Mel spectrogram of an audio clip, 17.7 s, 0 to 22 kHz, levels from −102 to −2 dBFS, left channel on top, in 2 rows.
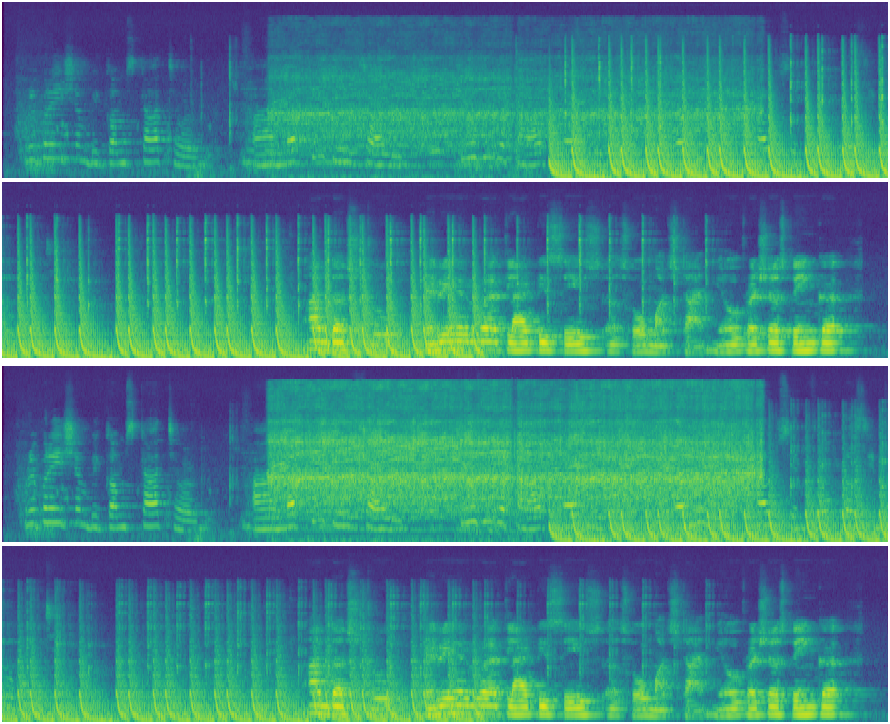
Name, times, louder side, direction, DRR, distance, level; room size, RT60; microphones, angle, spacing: voice 1, 0.2-2.0 2.5-4.1 4.5-6.2 6.7-9.4, right 5 dB, 45° right, 0.8 m, -30 dB
sound 1, 1.7-6.7 7.3-7.6 7.9-16.0 16.2-16.6, left 7 dB, 85° left, 1.3 m, -35 dB
sound 2, 2.6-7.6, right 10 dB, 70° right, 0.5 m, -21 dB
sound 3, 5.5-13.7, left 3 dB, 65° left, 0.8 m, -20 dB
voice 2, 11.9-17.4, left 1 dB, 5° left, 0.5 m, -18 dB
20.5 x 11.5 x 4.2 m
head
